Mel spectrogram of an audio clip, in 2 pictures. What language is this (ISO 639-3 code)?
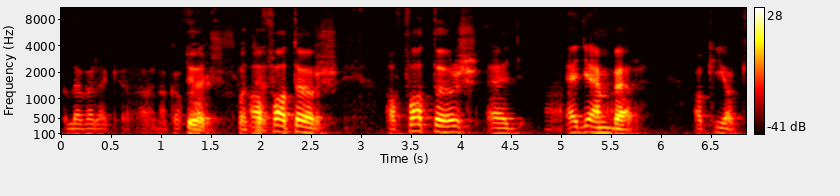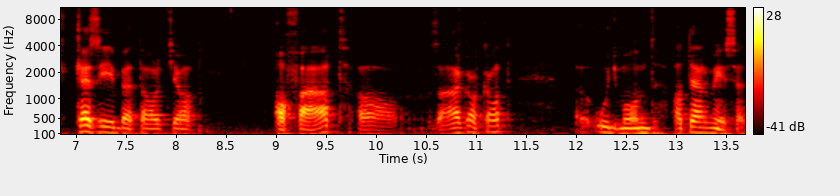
hun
